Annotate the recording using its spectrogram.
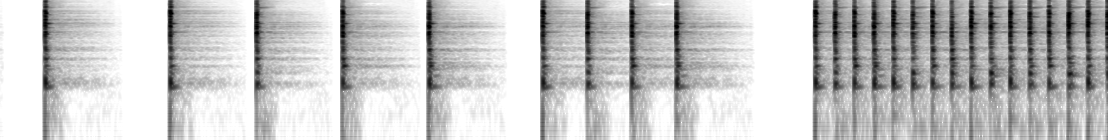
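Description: Sampled pocket-watch ticks played back as a looping pattern: single sharp clicks. They come about every two-thirds of a second at first, speed up to about three a second about four seconds in, and after a short pause run at about six a second as the tempo multiple is raised.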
